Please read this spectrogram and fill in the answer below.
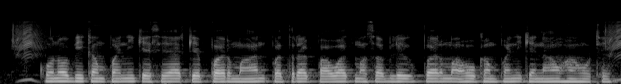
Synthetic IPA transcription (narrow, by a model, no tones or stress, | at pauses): konobʱikəmpənikeseaɾkepəɾmanpət̪ɾək̚paʋat̪məsəbleupəɾmãokəmpənikenãʋɦãɦot̪ʰe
